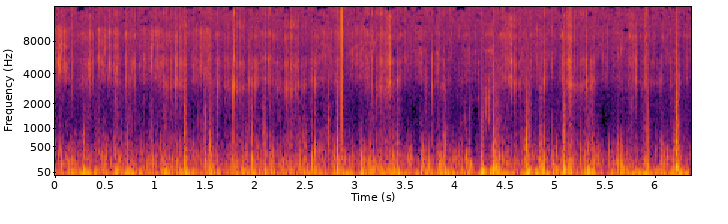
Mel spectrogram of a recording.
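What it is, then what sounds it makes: Gel-covered silicone ear covers being rubbed. Fingertips and nails rub and stroke the soft, hollow silicone ear covers of a Tascam binaural microphone, which are wet with aloe gel, in a sticky wet massage. The result is a steady stream of deep, muffled, squelching rubs and soft sticky pops, heavy in the low end with almost no brightness.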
